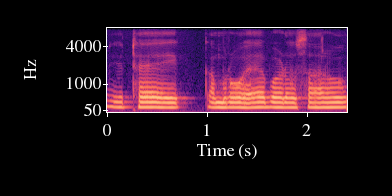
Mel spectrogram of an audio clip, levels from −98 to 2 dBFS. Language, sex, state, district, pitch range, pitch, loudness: Marwari, female, Rajasthan, Churu, 170-175 Hz, 175 Hz, -14 LUFS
